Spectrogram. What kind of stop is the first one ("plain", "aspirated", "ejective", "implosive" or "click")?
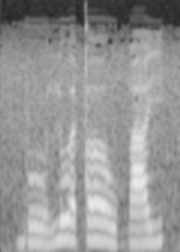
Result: plain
